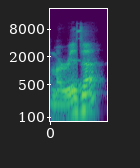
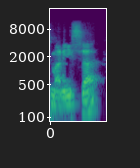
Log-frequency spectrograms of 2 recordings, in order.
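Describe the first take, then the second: First: The middle consonant is a z sound. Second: The middle consonant is an s sound. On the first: This follows the written spelling. The speaker calls it wrong. "it's spelled like Mariza" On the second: This is how the name is really said. The speaker calls it right. "the proper pronunciation is Marisa"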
